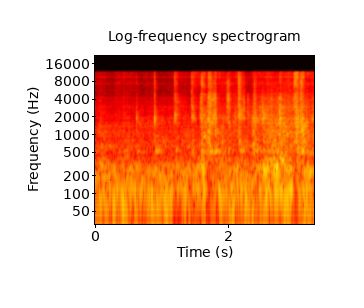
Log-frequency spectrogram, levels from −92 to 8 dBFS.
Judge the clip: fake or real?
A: fake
